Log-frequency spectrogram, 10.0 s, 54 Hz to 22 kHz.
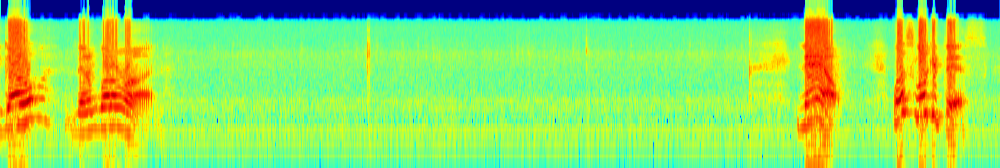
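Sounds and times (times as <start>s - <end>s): low electrical hum and hiss: 0.0s - 10.0s.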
